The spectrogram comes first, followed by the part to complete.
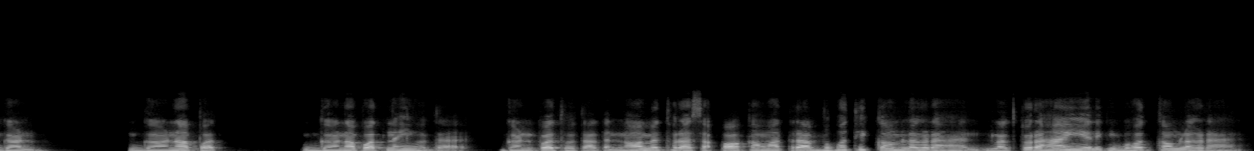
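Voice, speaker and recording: Woman, Bihari Hindi accent, online grammar teacher, low voice, spells letters one at a time, dull lo-fi recording. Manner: slow, spells out letters one by one, asks and answers her own questions. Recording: dull lo-fi sound.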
